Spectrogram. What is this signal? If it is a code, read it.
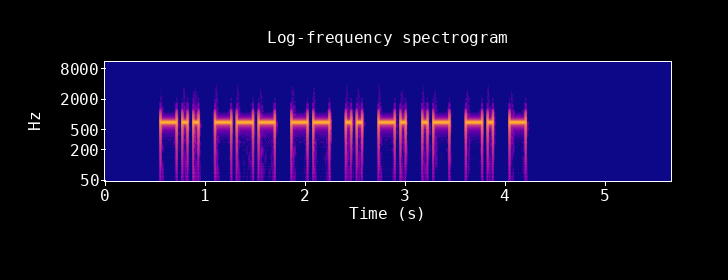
Morse code, heard as a keyed tone, about 22 wpm, 700 Hz. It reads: DOMINANT
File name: practice / 22wpm / Eight Letter Words - 22wpm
